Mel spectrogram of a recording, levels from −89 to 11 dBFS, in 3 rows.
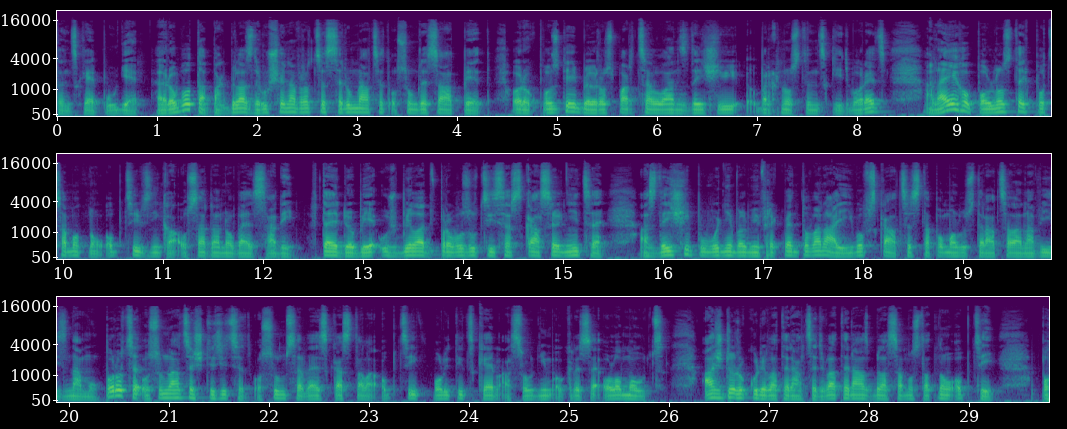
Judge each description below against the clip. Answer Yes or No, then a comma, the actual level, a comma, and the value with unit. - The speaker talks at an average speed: Yes, average, 135 wpm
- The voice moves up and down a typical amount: Yes, average, 3.1 semitones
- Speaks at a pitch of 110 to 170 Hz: No, very low, 95 Hz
